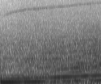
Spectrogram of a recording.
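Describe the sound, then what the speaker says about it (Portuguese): Car engine hums steadily and rises in pitch as the car accelerates on a race track, loud and close, with no talking. "Mas vamos ver um pouquinho do comportamento do carro na pista"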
